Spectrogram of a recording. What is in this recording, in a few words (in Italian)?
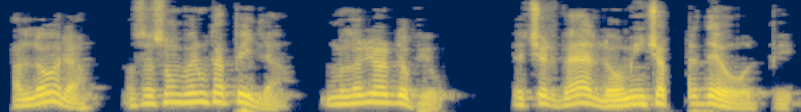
"perde orpi", crespinese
